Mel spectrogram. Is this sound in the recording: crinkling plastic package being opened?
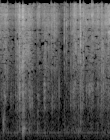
yes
